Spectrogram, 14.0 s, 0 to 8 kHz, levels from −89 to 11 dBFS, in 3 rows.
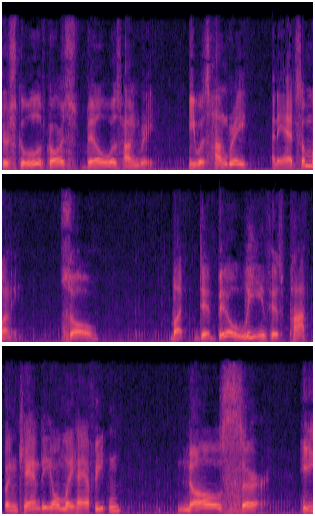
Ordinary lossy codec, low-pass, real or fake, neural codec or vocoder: AAC, 32 kbps; 7.2 kHz; fake; codec, 16 kHz, 2 kbps, FunCodec, trained on LibriTTS, 25 frames a second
